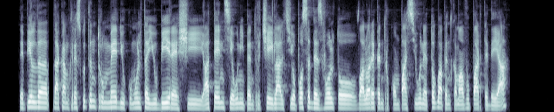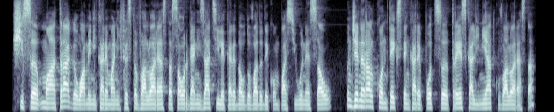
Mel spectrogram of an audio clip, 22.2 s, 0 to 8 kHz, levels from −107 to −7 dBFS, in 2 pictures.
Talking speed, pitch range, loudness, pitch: 160 wpm, 110-130 Hz, -16 LUFS, 120 Hz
